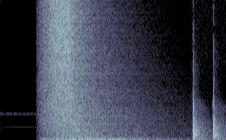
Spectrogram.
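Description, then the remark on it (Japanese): A long, broad swishing sweep like a door opening fades out, followed by three sharp knocks in quick succession; the door is opened by an afro-haired boar eating a mandarin orange. No voices. “アフロヘアーのイノシシがみかんを食べながらドアを開けるとドアの向こうに立っていたラブール警部を見るなり目を皿のようにして驚きました”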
